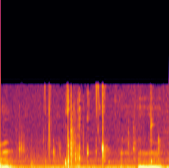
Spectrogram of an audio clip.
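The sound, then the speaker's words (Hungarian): Fiddling with a plastic water bottle cap: a quick run of small clicks, creaks and scraping taps, with a brief hum of voice at the start and end. “Hopp, ez egy víz. egy kupak.”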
